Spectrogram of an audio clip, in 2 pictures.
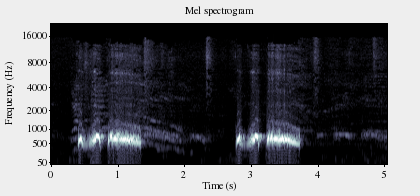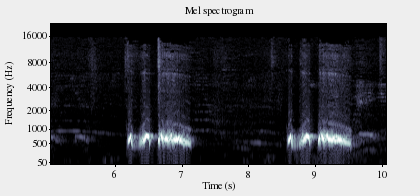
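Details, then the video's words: Lure recording of a spotted dove to excite wild doves into calling: four cooing phrases spaced roughly two to three seconds apart, each a clipped double note then a drawn-out throaty coo, with soft fainter coos between. "tekukur super gacor burung Liar pasti emosi"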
